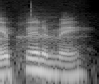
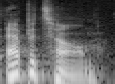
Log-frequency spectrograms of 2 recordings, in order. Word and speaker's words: epitome: I've heard it pronounced epitome. – Nope. – Now we're going to settle this on the spot. – All right, I'm right. – You are right. – It's epitome.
